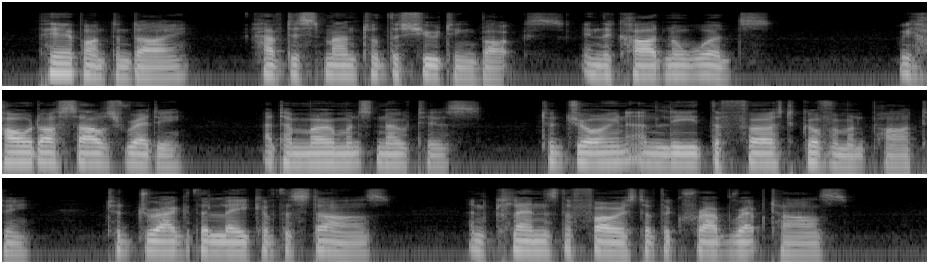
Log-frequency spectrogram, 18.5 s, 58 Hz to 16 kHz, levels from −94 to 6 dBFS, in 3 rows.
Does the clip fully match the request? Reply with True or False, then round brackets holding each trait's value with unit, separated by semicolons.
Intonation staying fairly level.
True (2.2 semitones)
